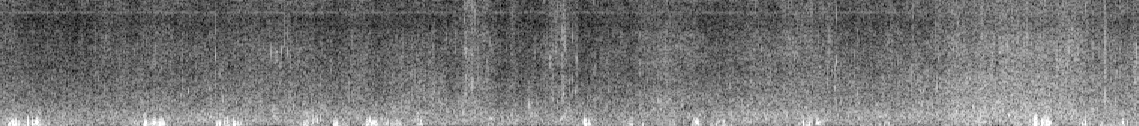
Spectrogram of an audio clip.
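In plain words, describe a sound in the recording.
Water trickles and splashes steadily into a pool.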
